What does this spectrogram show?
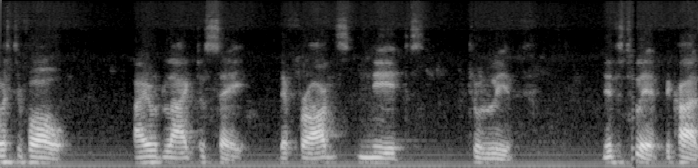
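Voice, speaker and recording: A man with a Brazilian accent, at a very slow pace with long, frequent pauses and big swings in loudness. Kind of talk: panel answer. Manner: halting, non-fluent English.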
